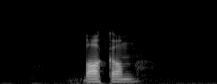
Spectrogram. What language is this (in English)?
Swedish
